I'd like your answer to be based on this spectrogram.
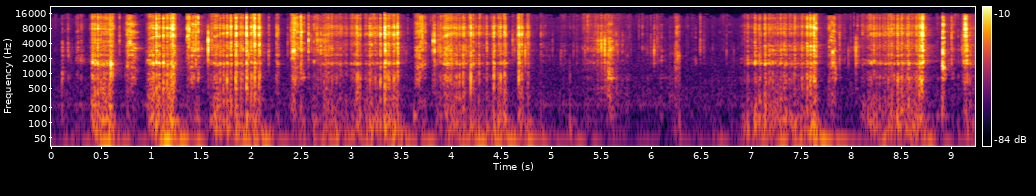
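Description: A solid, hand-sized beige bar of dry soap is scraped with a utility knife blade, shaving off fine curls. Bright, crisp scraping and rasping strokes come in rapid bursts with short pauses between them.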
